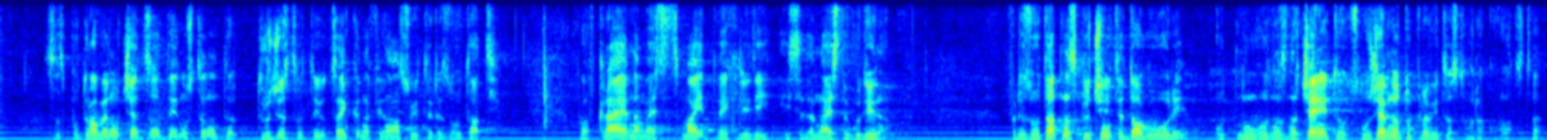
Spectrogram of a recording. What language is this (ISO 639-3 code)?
bul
